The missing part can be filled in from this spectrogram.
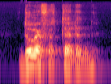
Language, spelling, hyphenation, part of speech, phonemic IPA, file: Dutch, doorvertellen, door‧ver‧tel‧len, verb, /ˈdoːrvərˌtɛlə(n)/, Nl-doorvertellen.ogg
- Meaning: 1. to continue telling (a story) 2. to pass on (by word of mouth)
